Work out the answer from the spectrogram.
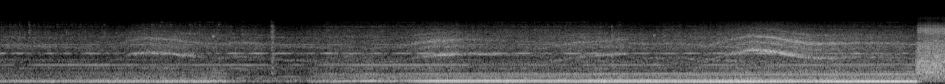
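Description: A car approaches along a road lined with trees. Its engine is a steady low hum that grows louder about midway and then holds, while a few high, sweeping bird chirps sound above it.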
